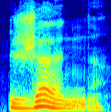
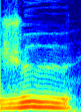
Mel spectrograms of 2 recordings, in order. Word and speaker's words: jeune: Jeune. Same thing, you don't say je, you say jeune, okay?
